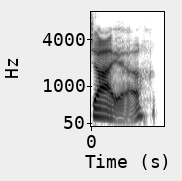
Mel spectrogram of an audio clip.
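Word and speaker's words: Jaya: The name of the next arc is called Ja, pronounced like Maya.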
